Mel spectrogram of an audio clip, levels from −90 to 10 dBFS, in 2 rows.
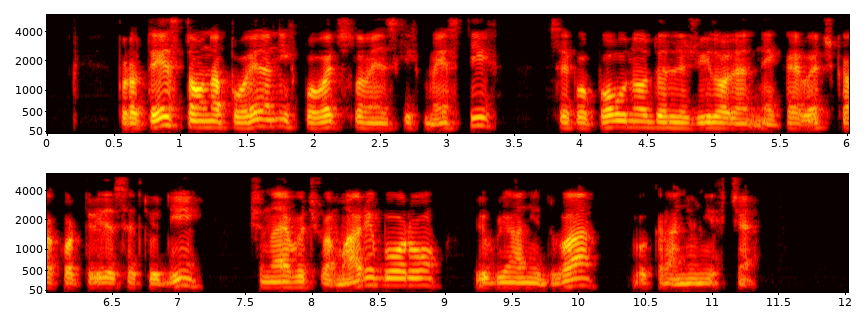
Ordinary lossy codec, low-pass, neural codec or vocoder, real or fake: Opus, 64 kbps; 5.4 kHz; vocoder, 24 kHz, 100 mel bands, Vocos; fake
